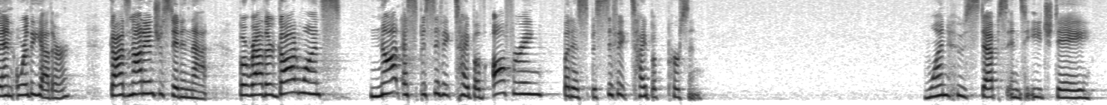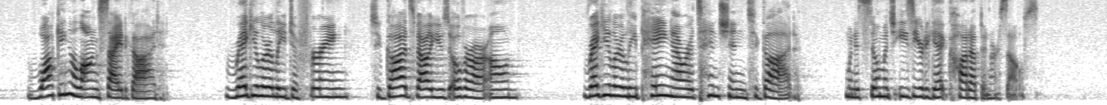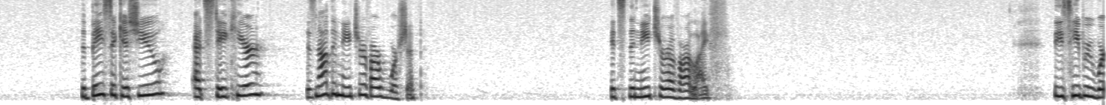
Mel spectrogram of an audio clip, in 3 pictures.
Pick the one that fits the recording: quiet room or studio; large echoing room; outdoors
large echoing room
